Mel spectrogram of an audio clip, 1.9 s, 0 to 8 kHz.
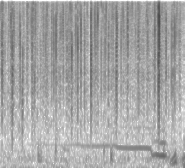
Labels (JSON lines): {"label": "biophony, cascading saw", "recorder": "SoundTrap 600 or HydroMoth"}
